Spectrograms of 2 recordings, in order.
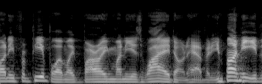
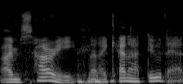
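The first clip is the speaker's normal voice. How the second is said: very quiet, soft, calm robot voice; 11 dB quieter than usual. Imagining being locked out of a phone by HAL, the speaker does HAL robot voice. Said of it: "you were responding in a robot voice".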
